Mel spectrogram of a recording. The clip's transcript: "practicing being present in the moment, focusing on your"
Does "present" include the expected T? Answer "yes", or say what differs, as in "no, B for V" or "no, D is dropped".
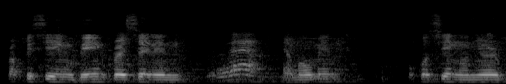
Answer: no, T is dropped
